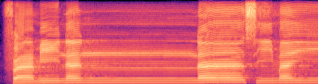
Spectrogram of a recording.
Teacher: huruf nun sukun bertemu huruf ya berharokat tasydid, maka nun sukunnya melebur ke huruf ya yang berharokat tasydid, kita tahan dan tekan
